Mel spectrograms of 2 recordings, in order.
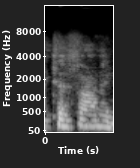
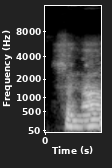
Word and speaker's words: tsunami: I say tami but tsunami.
